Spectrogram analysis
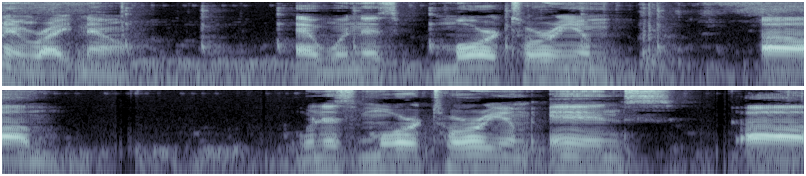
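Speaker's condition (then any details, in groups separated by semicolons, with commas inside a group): No condition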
